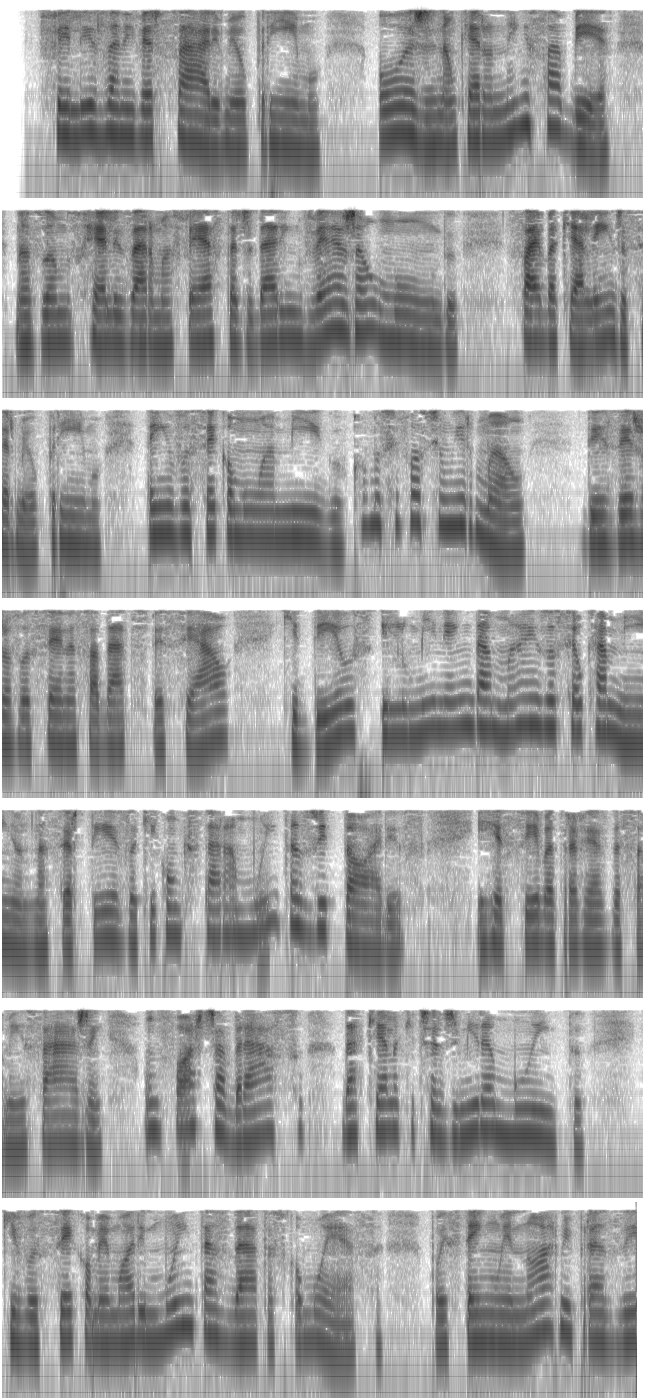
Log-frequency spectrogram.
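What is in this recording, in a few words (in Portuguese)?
female, Telemensagens Aniversarios; ANIV PRIMO(F)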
